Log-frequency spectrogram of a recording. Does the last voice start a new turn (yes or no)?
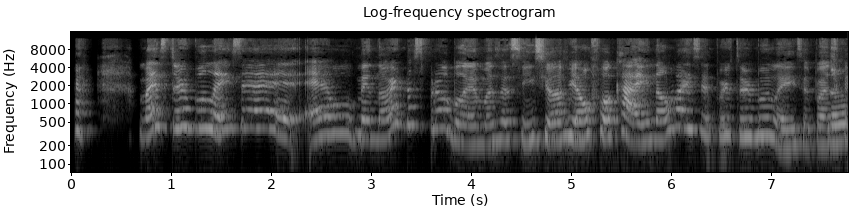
yes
